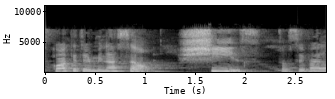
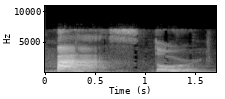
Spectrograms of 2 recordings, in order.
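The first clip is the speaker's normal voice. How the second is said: Pastorzinho broken slowly into pas, tor, zi, nho; slow, separated syllables in Pastorzinho, starting loud; split into syllables; 2 semitones lower, 6 dB louder, slower than usual. Shown as a demonstration. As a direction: say Pastorzinho syllable by syllable, pausing after each. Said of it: "Vamos separar pastorzinho? Como é que vai ficar?".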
